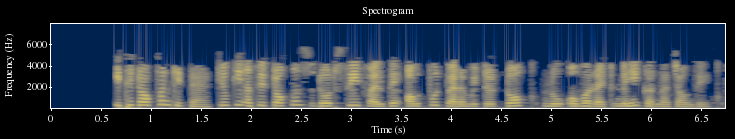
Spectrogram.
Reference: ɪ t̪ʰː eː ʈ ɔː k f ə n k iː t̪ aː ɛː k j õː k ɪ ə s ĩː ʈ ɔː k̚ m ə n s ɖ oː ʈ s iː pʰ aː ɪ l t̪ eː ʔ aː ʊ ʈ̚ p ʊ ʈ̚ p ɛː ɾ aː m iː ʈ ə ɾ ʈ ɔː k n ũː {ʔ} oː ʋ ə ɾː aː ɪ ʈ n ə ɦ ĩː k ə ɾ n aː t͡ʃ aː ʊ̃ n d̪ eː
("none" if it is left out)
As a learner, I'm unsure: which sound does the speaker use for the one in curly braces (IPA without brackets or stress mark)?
ʔ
